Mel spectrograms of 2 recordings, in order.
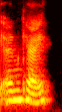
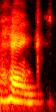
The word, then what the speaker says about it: Henk: That's EY, HENK. Those are Henk, not Hank, just so you know. Right. Henk like pink, but spelled with an E.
